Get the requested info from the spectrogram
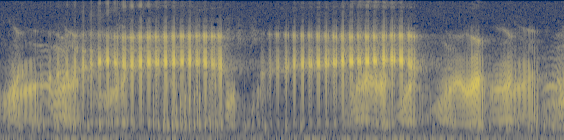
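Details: Frogs at a wild forest pond calling loudly: two long, rapid pulsed trills of about a second and a half each, separated by a brief gap, with fainter croaks from other frogs underneath.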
